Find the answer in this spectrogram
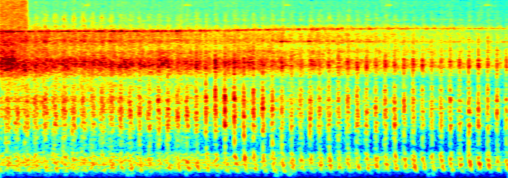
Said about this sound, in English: Sorry, I can't hear you. Chopper's way too loud.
